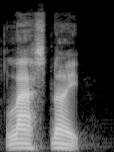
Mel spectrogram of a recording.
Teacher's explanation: when we speak quickly we often say last night the T gets lost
